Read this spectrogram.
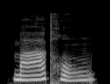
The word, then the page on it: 马桶: mǎ tǒng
